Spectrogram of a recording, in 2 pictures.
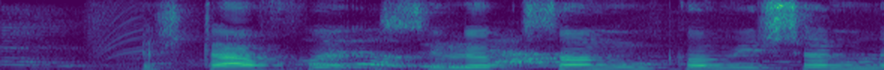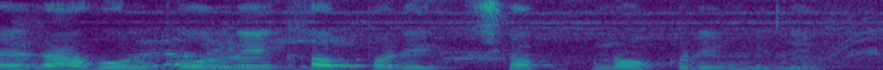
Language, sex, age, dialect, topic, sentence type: Hindi, female, 18-24, Kanauji Braj Bhasha, banking, statement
